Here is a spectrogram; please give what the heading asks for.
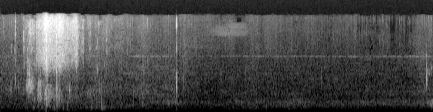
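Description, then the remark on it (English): A brief burst of plastic bag crinkling and rustling as a small dog poo bag is knotted after picking up dog poo at the side of a field on a dog walk, then a faint click and a long stretch of quiet outdoor background. “I'm just tying up the poo and I'm going to put that in my pocket.”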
